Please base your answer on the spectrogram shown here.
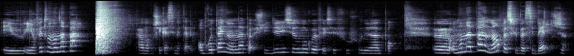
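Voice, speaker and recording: A young woman with a northern French accent chats animatedly to her camera, her voice sitting a little high. Her tone is bright and forward, and she keeps the talk loose with lots of fillers. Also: fast talker. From northern France. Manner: chatty, animated, many fillers. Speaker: book vlogger. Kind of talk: casual vlog chat.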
